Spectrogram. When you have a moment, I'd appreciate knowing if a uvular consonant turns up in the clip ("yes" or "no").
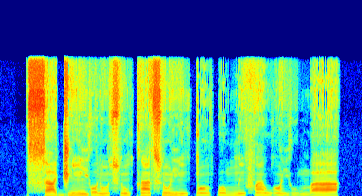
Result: no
